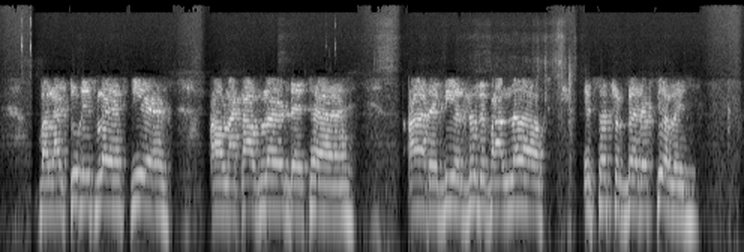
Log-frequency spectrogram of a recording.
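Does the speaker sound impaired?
Yes: cerebral palsy; since birth, uses wheelchair, performs from wheelchair.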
